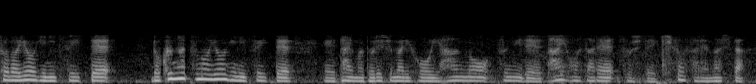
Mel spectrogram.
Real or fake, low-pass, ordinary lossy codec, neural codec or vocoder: real; 7.2 kHz; AAC, 16 kbps; none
